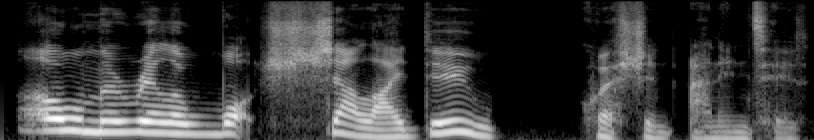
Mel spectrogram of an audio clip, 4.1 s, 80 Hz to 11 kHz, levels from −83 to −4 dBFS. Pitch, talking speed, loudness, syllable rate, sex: 170 Hz, 145 wpm, -17 LUFS, 4.5 syllables/s, male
